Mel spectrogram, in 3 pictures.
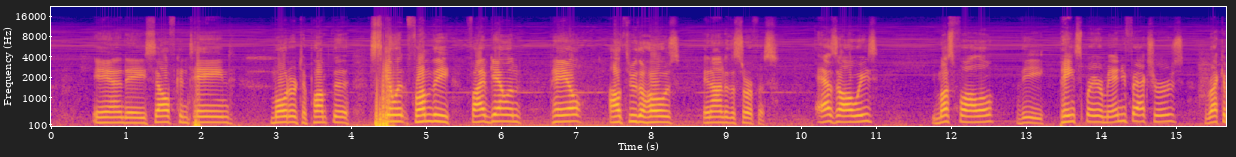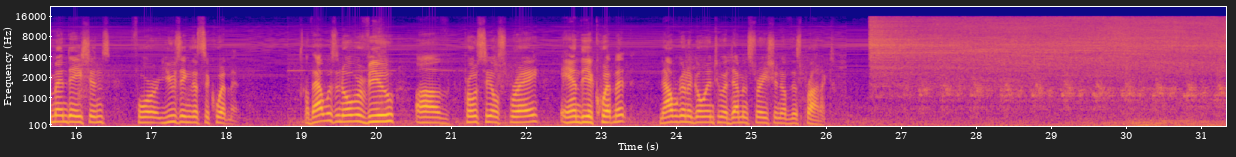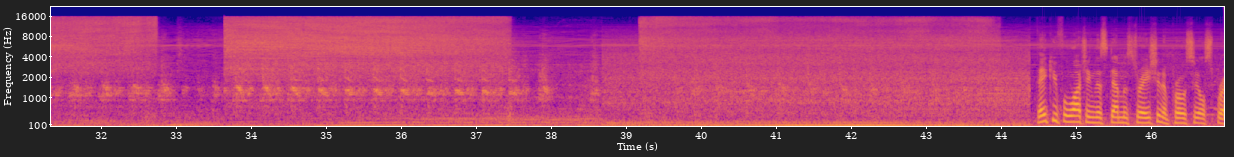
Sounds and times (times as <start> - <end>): Spray: 26.6 - 32.9, 33.6 - 37.6, 38.7 - 44.4.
